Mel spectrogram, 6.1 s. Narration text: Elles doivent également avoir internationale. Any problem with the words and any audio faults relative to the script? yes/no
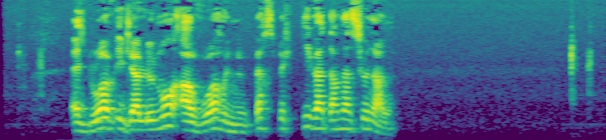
yes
